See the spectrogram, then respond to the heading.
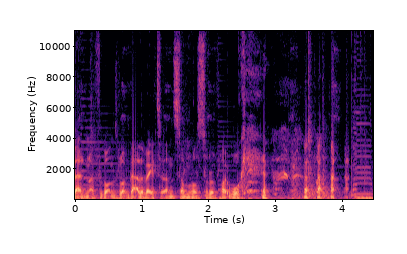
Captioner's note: laughs; jazzy guitar music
